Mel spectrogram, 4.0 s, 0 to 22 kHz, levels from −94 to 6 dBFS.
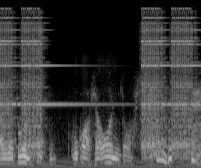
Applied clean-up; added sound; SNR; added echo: none; Telephone; 2 dB; none.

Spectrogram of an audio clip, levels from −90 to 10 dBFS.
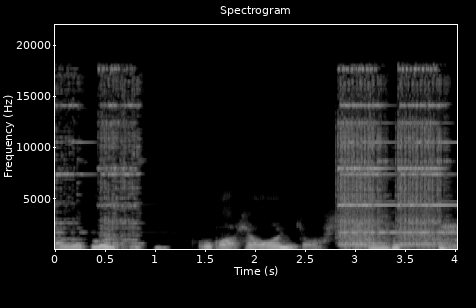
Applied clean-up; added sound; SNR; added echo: classical method Wiener filter.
